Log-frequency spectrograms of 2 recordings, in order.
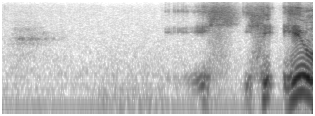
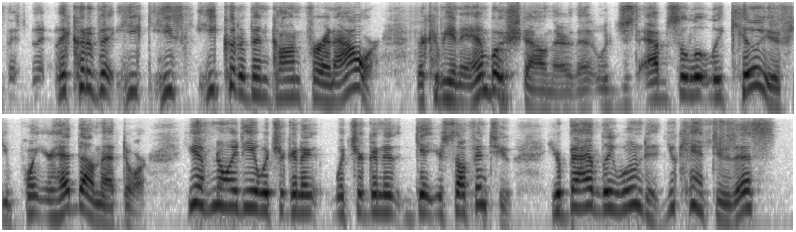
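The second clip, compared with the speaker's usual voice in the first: higher, fussing voice over his wounds; worried scolding; 6 semitones higher, faster than usual. A narrator's reading. Cordelia frets at the wounded player, higher and fussing. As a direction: fret over him like a worried friend.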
